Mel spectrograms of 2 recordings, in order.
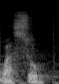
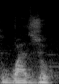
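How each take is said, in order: First: The middle consonant is a hissing S sound. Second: The middle consonant is a buzzing Z sound. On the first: The speaker calls it wrong. "So I'm not saying oiseau" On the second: The speaker calls it right. "it's oiseau"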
